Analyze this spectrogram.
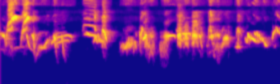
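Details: Oriental magpie-robin, black-breasted type, in combative full song: a dense, almost unbroken torrent of scratchy chirps, trills and wavering whistled notes, each burst lasting under half a second.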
